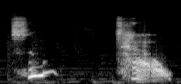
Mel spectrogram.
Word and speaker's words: Thao: So, Stow. Now, that's not how I put the spelling up, but that's how you pronounce it.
